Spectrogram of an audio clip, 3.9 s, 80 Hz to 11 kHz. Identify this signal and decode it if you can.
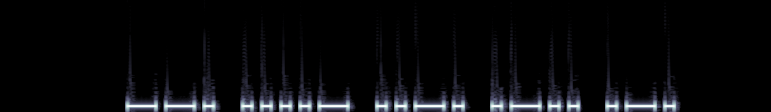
Morse code, heard as a keyed tone, about 25 wpm, 700 Hz. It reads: G4FLR
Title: DXCC-100 Call Signs - 5 Characters - Repeated 3x - 25wpm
